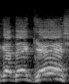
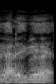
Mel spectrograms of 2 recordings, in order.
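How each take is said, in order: First: The phrase is said loudly, almost shouted. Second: The phrase is said quietly, in a low voice. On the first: The seller has become bold and insistent. "they get bold. Y'all shout" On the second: The seller is cautiously testing for interest. "They say it low the first time"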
